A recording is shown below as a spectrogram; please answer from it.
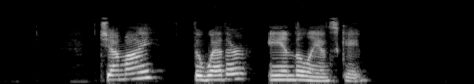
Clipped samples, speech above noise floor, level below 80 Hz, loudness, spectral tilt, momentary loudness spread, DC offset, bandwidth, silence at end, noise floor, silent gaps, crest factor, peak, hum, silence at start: under 0.1%; 67 dB; -56 dBFS; -15 LUFS; -4.5 dB/octave; 11 LU; under 0.1%; 9.4 kHz; 1.1 s; -81 dBFS; none; 16 dB; -2 dBFS; none; 1 s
